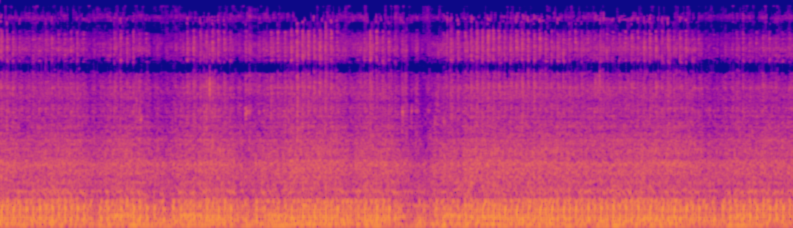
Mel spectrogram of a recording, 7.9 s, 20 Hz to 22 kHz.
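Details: 2023 Suzuki 9.9 EFI outboard idling unevenly, the beat wavering and dipping as it stumbles; a rough idle that comes on at random times.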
